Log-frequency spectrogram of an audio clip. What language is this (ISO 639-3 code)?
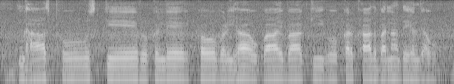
bho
